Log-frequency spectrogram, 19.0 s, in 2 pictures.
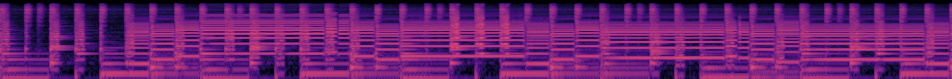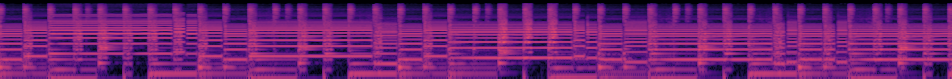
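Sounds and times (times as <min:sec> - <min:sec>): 
cha-cha music: 0:00.0 - 0:19.0.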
